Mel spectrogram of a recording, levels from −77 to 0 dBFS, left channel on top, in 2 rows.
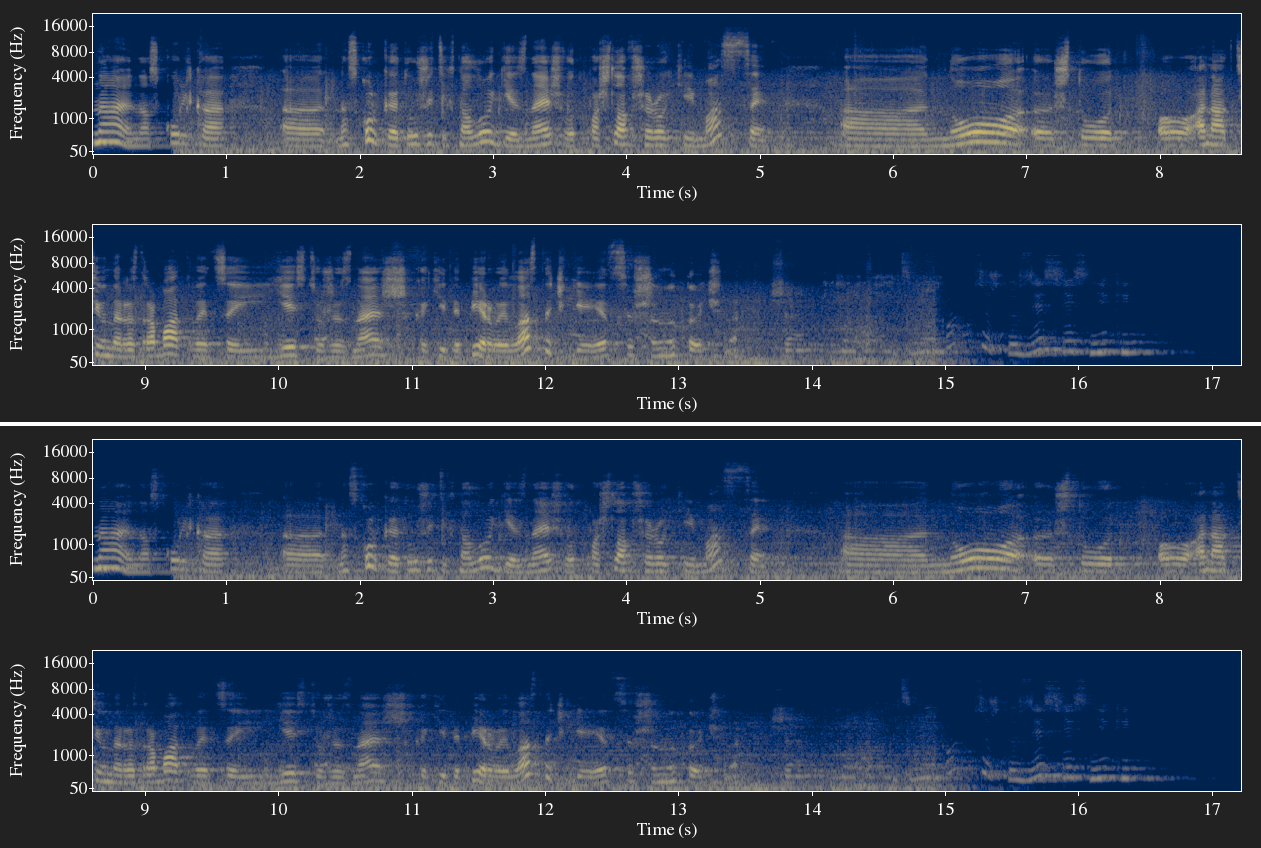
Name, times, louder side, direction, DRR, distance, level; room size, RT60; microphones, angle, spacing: voice 1, 0.0-7.7 8.0-13.5, left 4 dB, 65° left, 16 dB, 0.7 m, -28 dB
sound 1, 0.6-14.9, left 2 dB, 45° left, 1.0 m, -38 dB
voice 2, 14.4-16.4, left 1 dB, 5° left, 2 dB, 1.7 m, -44 dB
15.5 x 11.5 x 5.3 m, 0.80 s
head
